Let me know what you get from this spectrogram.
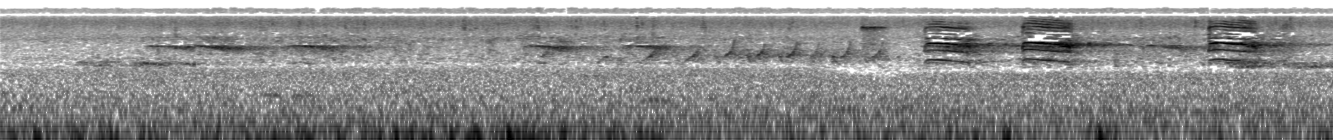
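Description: Wild birds calling: several thin, high calls at first, then three louder calls about seven, eight and nine seconds in.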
